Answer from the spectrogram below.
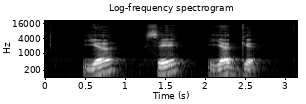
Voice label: "yagye", Hindi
